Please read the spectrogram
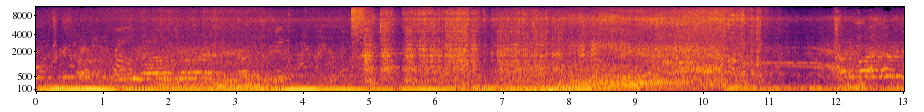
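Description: Classic car engines driving slowly past in a deep, steady rumble that swells twice in the first five seconds, with a few sharp crackles around the middle.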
